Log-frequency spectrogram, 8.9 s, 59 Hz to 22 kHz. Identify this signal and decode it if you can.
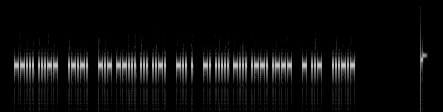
Morse code, heard as a keyed tone, about 40 wpm, 700 Hz. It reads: 73 <AR> K7SF DE N5BPJ TU <SK>
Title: Practice QSO - Exchange 4 - Ending - 40wpm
